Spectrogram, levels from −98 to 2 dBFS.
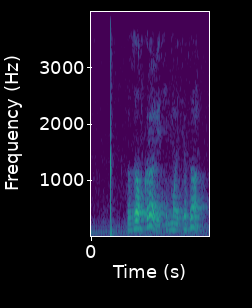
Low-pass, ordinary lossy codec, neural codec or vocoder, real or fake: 3.6 kHz; Opus, 24 kbps; none; real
